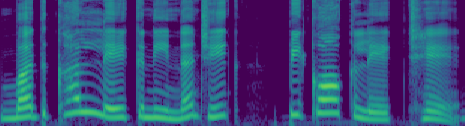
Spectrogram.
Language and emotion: Gujarati, neutral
